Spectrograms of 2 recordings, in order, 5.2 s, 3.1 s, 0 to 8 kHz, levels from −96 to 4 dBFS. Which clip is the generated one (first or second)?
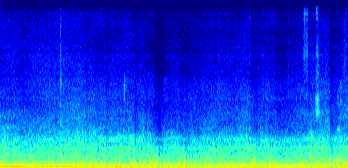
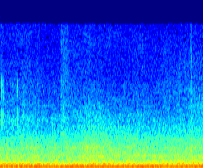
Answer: first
